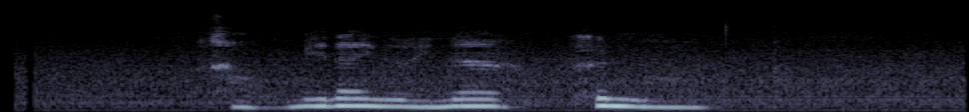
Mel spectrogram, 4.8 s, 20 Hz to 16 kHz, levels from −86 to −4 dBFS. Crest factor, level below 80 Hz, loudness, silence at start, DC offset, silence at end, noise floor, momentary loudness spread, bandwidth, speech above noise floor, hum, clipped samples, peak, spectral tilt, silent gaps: 16 dB; -86 dBFS; -35 LUFS; 1.05 s; under 0.1%; 0.2 s; -61 dBFS; 22 LU; 6.8 kHz; 27 dB; none; under 0.1%; -20 dBFS; -8 dB/octave; none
